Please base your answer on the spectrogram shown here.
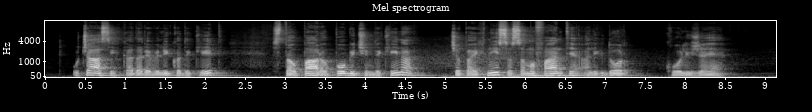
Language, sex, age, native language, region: Slovenian, male, 30-49, Slovenian, Savinja region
